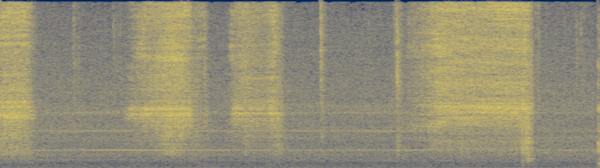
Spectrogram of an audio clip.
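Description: Breath blown through a small plastic survival whistle that fails to sound: about four short, airy hisses with no clear whistle note. The whistle does not work.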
